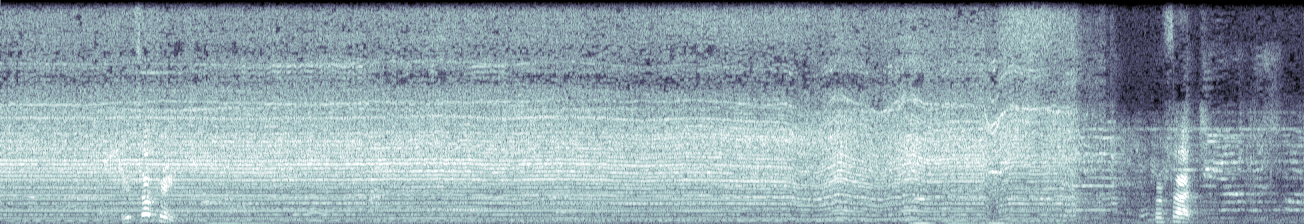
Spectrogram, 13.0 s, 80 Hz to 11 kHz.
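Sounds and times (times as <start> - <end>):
drone motors whining: 0.0 - 11.3.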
